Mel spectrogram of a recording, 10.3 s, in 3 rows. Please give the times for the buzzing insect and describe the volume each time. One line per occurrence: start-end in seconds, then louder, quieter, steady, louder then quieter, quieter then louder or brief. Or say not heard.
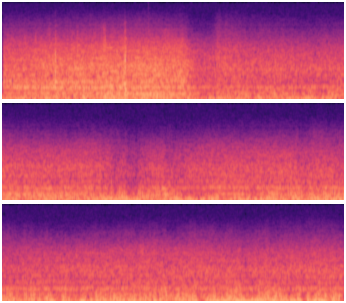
0.0-10.2 quieter.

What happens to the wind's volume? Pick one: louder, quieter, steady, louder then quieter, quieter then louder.
louder.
